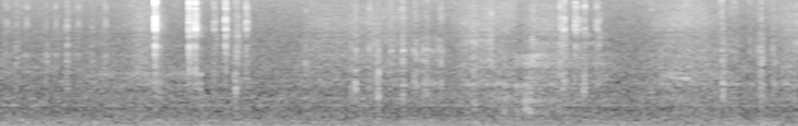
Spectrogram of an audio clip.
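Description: Faint keystrokes tap on an unfamiliar computer keyboard, a few sparse clicks over a steady hum of background noise, quiet and close, with no speech.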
